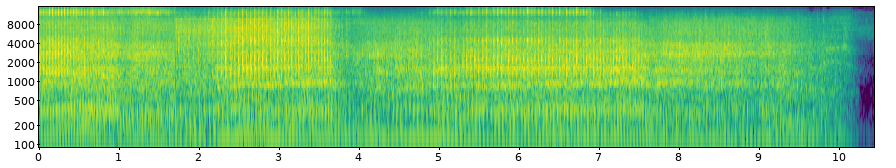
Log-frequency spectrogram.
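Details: Yamaha YB-series motorcycle: rapid, uneven metallic knocking over the exhaust, starting about 1 km after filling up at a fuel station. The owner blames bad fuel.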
